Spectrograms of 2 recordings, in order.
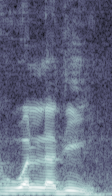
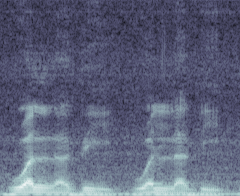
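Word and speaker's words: هو الذي: Kembali kepada huwallazi. Zal, makhrajnya di ujung lidah dan ujung gigi atau papan gigi atas. Huwallazi ya.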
